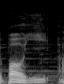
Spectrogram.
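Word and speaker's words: Bowie: 呃，第二位呢是这个王子 Prince，第七位呢是戴维鲍伊，是大卫鲍伊啊。这个他的那个 last name B O W I E 啊，那个 W 不发音。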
